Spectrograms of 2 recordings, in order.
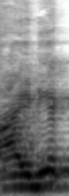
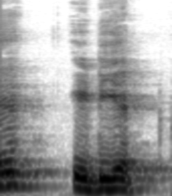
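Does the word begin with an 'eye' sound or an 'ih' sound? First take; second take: eye; ih. First: The word begins with an 'eye' sound. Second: The word begins with a short 'ih' sound. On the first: The speaker calls it wrong. "इसको आइडियट नहीं पढ़ सकते" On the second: The speaker calls it right. "इसको सीधे सीधे हम पढ़ेंगे इडियट"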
